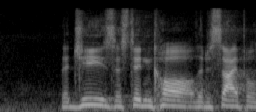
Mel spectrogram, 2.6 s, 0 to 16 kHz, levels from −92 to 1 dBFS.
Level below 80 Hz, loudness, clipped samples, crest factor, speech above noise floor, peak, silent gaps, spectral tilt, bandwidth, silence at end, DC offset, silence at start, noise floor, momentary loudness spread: -64 dBFS; -37 LUFS; under 0.1%; 18 dB; 30 dB; -20 dBFS; none; -4 dB/octave; 12 kHz; 0 s; under 0.1%; 0.6 s; -67 dBFS; 6 LU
